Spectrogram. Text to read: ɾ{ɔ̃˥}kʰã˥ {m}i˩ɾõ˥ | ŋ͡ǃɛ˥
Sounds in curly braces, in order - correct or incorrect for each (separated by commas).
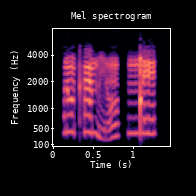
correct, correct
